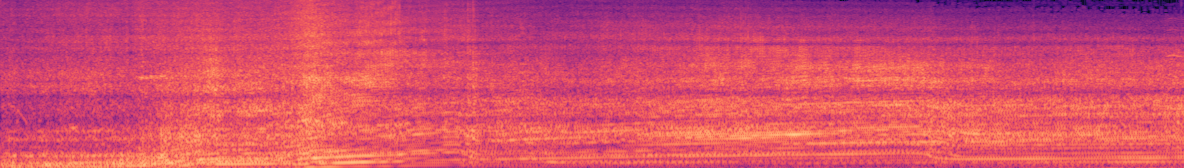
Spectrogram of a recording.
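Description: Two classic cars launching side by side in a drag race, their engines revving hard and climbing in pitch. The pitch drops back about four and a half seconds in and again near nine seconds as they shift gears, and the sound grows fainter as the cars pull away down the strip.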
